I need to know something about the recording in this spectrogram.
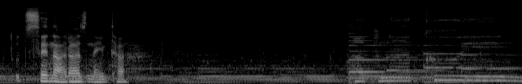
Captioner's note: foreign language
